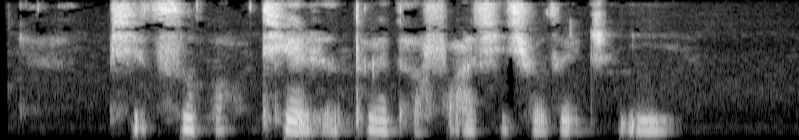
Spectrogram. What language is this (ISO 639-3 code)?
zho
